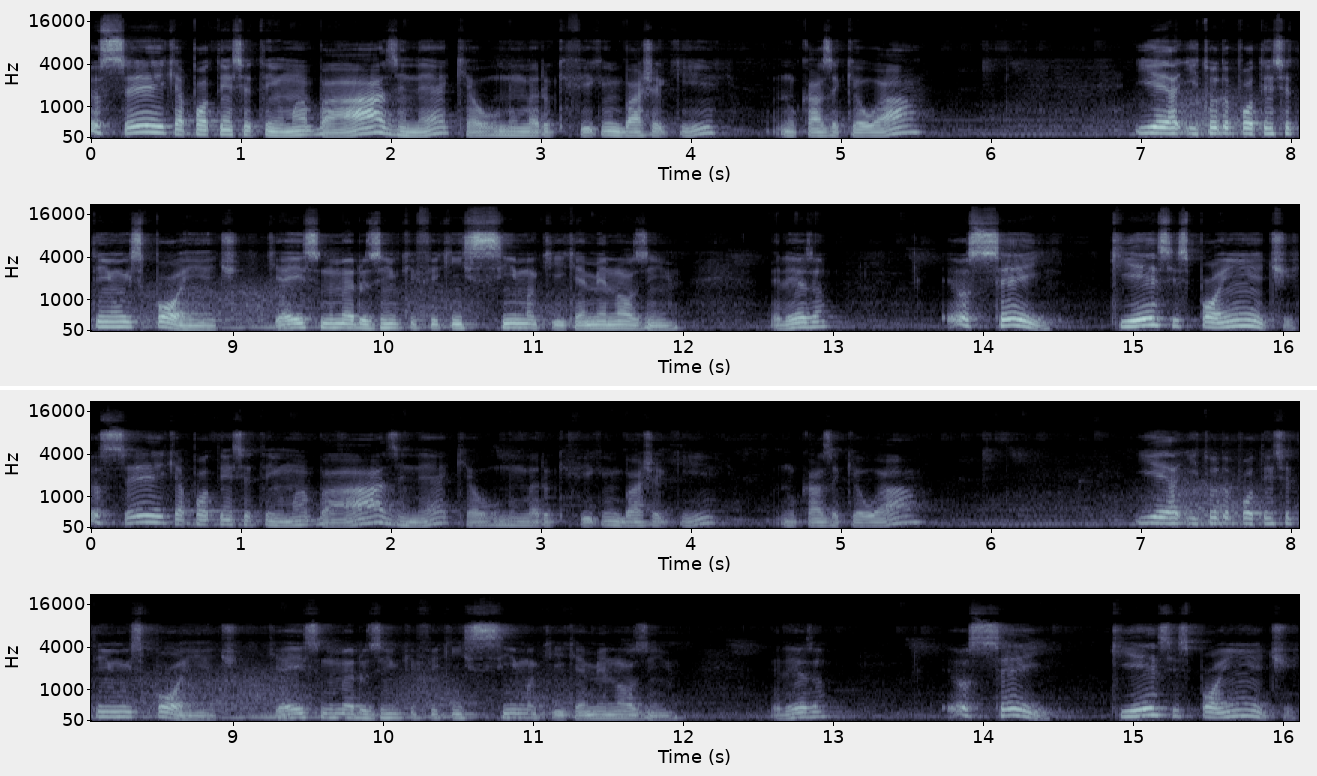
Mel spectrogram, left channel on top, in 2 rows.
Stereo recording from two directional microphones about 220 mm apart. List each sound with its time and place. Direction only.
0.0 s speech: 50° left (ahead or behind)
7.0 s speech: 50° left (ahead or behind)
